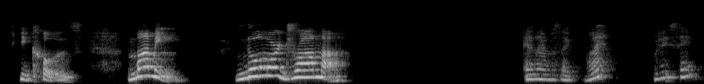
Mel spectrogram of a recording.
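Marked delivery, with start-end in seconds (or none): 1.3-3.5 loud, high imitation of a child calling; son calling out. Son in the bathtub calls to his mom, loud imitated shout. 5.8-6.9 retold baffled question, jumping high; puzzled surprise. Mom mishears her son from downstairs, retold puzzlement. Puzzled reaction to son's shout.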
